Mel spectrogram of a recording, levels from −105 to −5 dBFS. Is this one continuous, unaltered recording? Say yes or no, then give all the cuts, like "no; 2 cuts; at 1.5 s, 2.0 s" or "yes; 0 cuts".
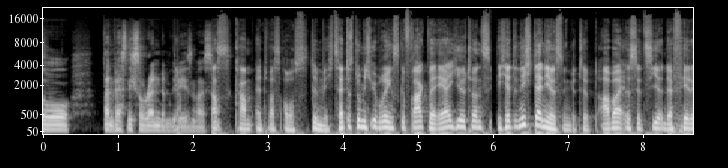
no; 2 cuts; at 5.9 s, 7.7 s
